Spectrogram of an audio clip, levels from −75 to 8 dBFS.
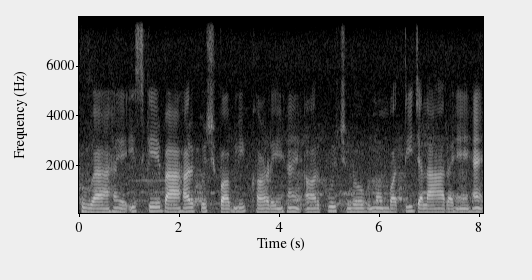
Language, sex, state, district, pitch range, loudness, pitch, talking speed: Hindi, female, Bihar, West Champaran, 140-155 Hz, -20 LUFS, 145 Hz, 110 wpm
